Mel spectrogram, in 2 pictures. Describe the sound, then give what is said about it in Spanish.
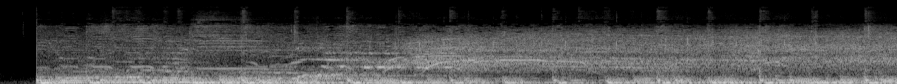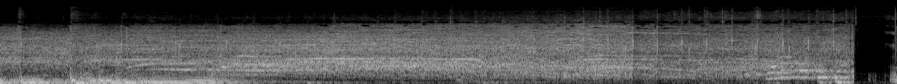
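A concert crowd of thousands roars with sustained cheering and high-pitched screams as a singer on stage takes off his jacket, loud and continuous for most of the stretch, with deep rumbling music or stage sound underneath before it cuts off. “pues le aplaudieron, ¿eh? Y gritaban así, ¡ah!”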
